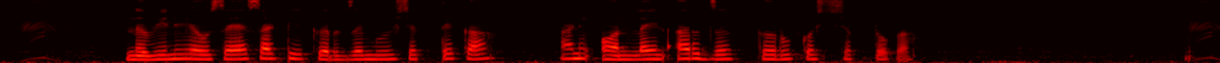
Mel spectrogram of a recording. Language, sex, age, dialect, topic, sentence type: Marathi, female, 36-40, Standard Marathi, banking, question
